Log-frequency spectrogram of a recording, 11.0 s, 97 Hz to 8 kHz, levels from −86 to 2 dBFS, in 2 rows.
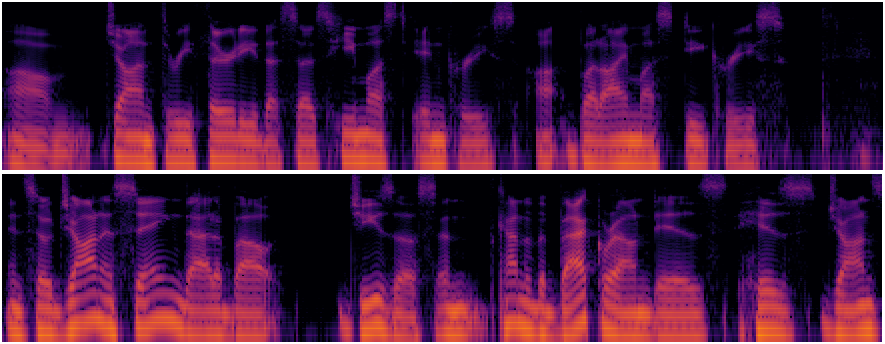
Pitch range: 105-125 Hz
